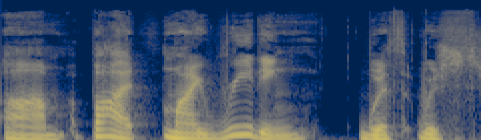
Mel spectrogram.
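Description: A man's somewhat breathy, medium-pitched voice with very wide pitch swings, dry and close with no echo, in a very clean recording with a silent background. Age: 60s. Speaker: longtime comic shop regular. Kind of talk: casual chat. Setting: studio. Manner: animated.

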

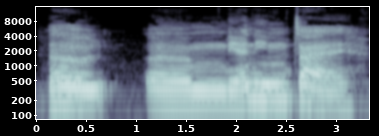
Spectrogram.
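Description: A man's voice with ordinary pitch variation. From Bazhong, Sichuan, China. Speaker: interviewee sharing their dialect. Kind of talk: interview.

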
